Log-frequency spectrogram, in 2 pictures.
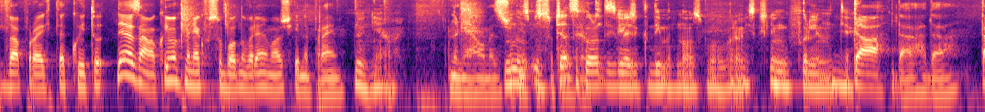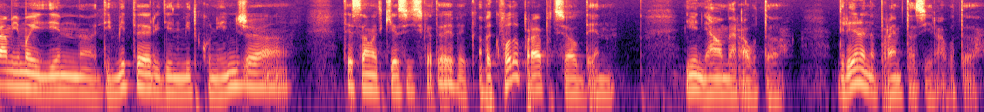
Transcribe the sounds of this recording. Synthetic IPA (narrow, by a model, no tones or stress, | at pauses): d̪vapɾoɛkt̪əkoit̪ʊd̪ɛaznamɐkoiməkxmɛnʲakəkvosvobɔd̪novɾɛmɛmɔʒɛʃɛɡʲinɐpɾavimnonʲammɛnonʲamɐmɛzɐʃt̪ɔismsot͡ʃazɐxɔɾət̪əizɡlɛʒd̪kɐt̪oimɐt̪nɔ̰vuzbˠo̰ɡʊvɾɛ̰mɛiskə̥ʃɛlinɡoxɤɾlʲimnɐt̪ʲjaxd̪ad̪ad̪at̪amiməɛd̪ind̪imit̪ɛɾɛd̪inmit̪kʰonʲind͡ʒə | t̪ɛsamʊit̪ɐ̥kʰʲivəsɛisi̥ka̰t̪ɛ̰bɛɐpɛkkvɔd̪ɐpɾavʲipo̥t̪sʲɛlˠd̪ɛ̰n | nʲiɛnʲamɐmɛɾa̰bot̪ə | d̪ɐɾid̪ɐnɛnɐpɾavimt̪aziɾa̰bo̰t̪ʰə̰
